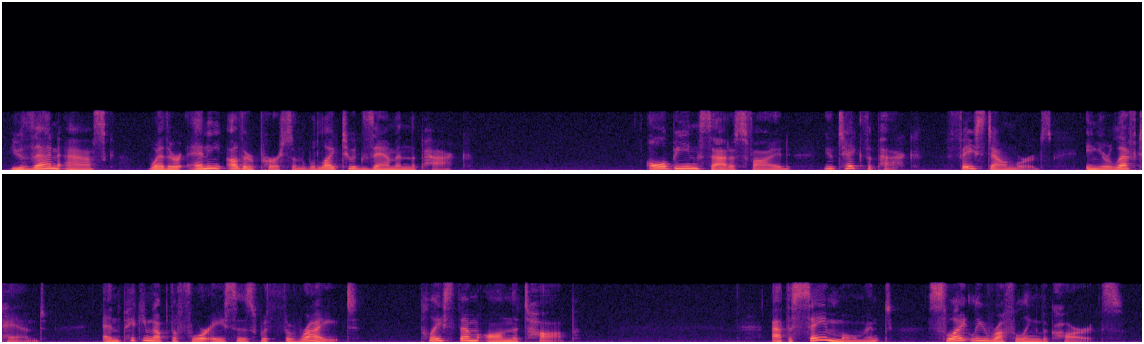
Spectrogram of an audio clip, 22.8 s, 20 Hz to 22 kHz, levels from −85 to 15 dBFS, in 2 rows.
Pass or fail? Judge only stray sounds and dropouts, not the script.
pass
